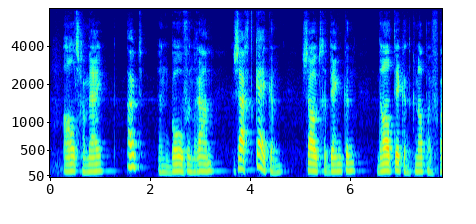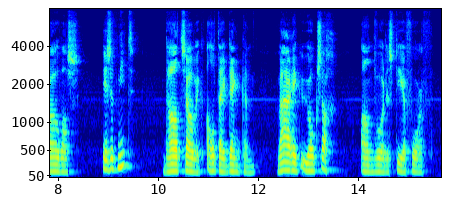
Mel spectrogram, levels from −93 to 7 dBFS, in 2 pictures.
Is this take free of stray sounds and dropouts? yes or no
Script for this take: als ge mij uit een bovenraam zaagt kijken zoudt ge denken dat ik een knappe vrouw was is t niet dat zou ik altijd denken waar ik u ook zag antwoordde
no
